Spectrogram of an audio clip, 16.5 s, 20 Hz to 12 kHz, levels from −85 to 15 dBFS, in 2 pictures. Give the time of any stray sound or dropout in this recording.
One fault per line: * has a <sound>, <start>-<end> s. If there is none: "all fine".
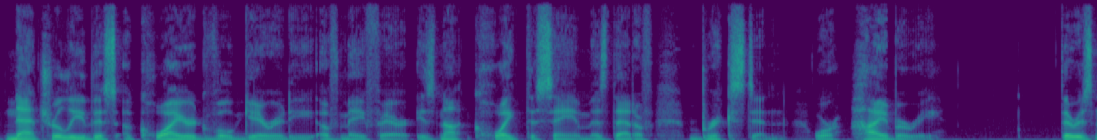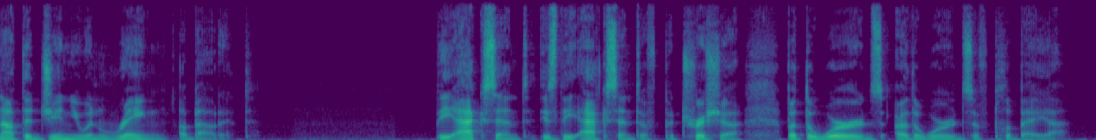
all fine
